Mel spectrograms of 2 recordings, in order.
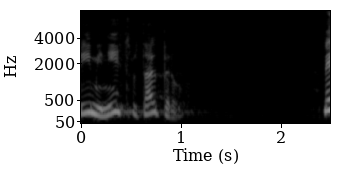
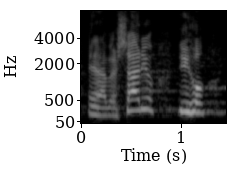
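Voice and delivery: normal talking voice

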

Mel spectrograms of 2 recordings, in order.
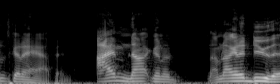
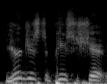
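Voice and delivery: angry retort; 7 semitones higher than usual. Retold or imitated. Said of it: "it's just like".

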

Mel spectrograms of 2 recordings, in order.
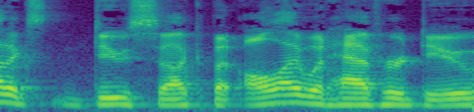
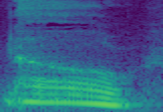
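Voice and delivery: whispered; 6 semitones higher, 9 dB quieter than usual. Retold or imitated. Pleading with character.

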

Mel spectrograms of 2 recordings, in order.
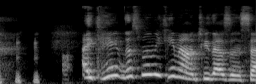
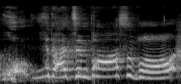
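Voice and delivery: mock shocked; 6 semitones higher, slower than usual. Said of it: "Ben Gates was like".

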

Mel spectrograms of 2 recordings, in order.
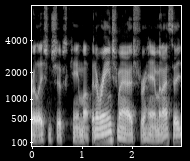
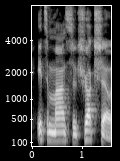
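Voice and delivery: higher, louder retold exclamation; mock-insistent dad answering the kids; emphatic dad reply; 8 semitones higher, 5 dB louder than usual. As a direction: exclaim it as the obvious explanation. Dad retorts to puzzled daughters.

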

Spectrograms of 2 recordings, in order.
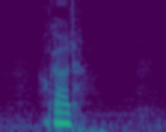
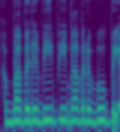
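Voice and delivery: mock Italian; 2 semitones higher than usual. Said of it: "I could do that 'cause I'm Italian".

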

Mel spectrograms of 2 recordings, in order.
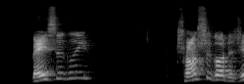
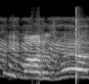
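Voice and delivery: louder and higher on the repeat; shouted repeat; 9 semitones higher, 9 dB louder than usual. Shown as a demonstration. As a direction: yell it back the second time.

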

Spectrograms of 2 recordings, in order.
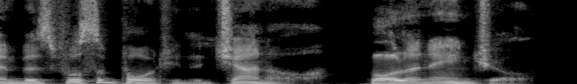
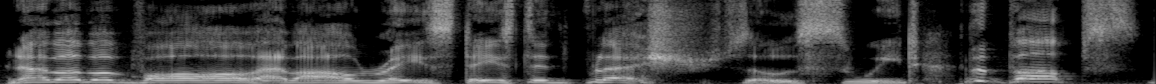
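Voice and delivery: slow, higher gloating over the taste; relishing predator; 9 semitones higher, slower than usual. A narrator's reading. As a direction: savour every word like a meal. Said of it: "lips drew back from his fangs and a snarl".

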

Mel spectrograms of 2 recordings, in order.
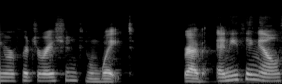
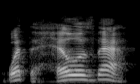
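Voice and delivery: put-on country accent; 5 semitones higher, 7 dB louder than usual. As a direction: say it like a country dad. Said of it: "in his thick country accent asked".

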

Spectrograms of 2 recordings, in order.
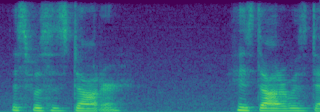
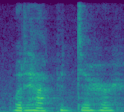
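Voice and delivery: shaky voice; 5 dB quieter than usual. Acted. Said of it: "with a shaky voice".

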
